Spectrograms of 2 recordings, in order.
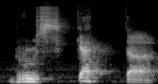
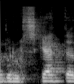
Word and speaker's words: bruschetta: how you pronounce it it doesn't make the sh sound c h e doesn't make the sh sound um so bruschetta is a hard sound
